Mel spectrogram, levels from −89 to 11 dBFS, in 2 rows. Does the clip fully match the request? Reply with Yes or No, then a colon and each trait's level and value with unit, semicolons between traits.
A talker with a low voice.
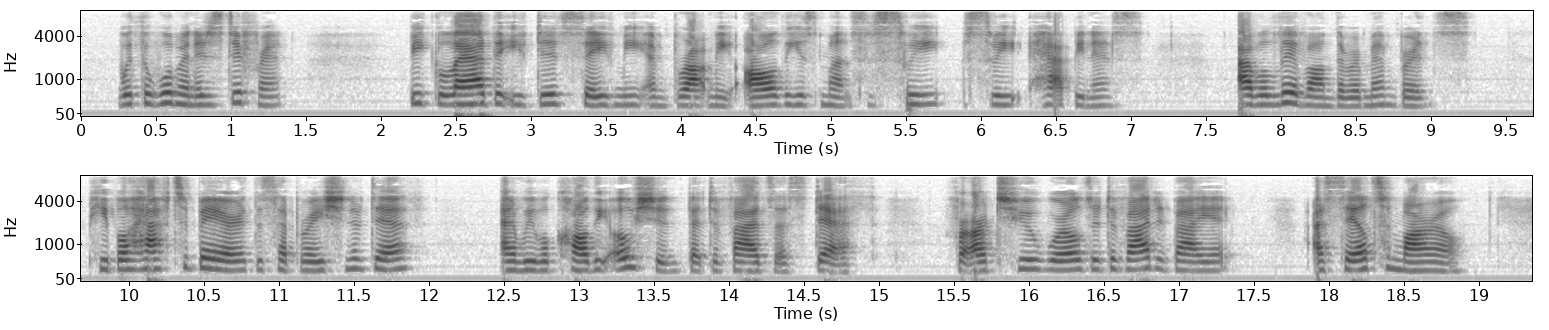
No: high, 220 Hz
